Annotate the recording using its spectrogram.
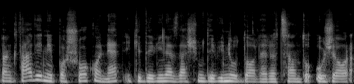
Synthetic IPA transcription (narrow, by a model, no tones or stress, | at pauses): pʲɛŋkt̪ɑːd̪ʲiɛnʲiːpɐʃoːkoːnʲɛt̪ʲɪkʲɪd̪ʲɛʋʲiːnʲɛzʲd̪ʲæːʃʲɪmd̪ʲɛʋʲiːnʲuːd̪oːlʲɛɾʲot̪sʲɛnt̪uʔʊʒʲɛʊɾɐ̰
